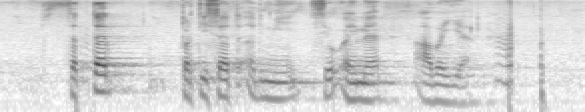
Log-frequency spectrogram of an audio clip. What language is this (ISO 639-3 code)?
mai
